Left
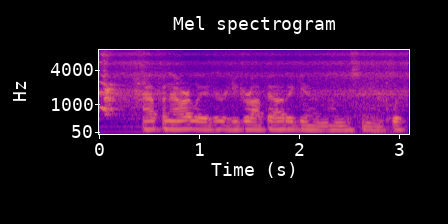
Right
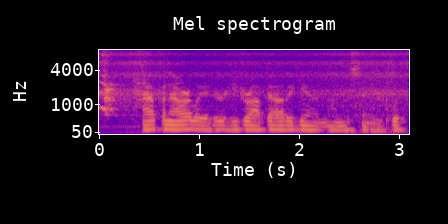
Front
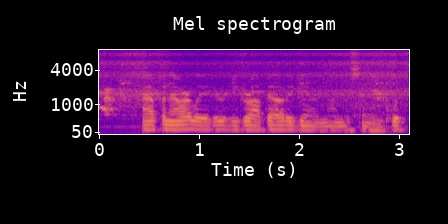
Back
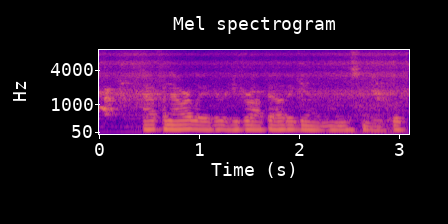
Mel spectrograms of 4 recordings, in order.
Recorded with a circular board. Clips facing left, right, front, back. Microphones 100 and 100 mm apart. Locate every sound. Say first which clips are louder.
0.4 s a man speaking: right 3 dB, front 6 dB; 15° right, 1.3 m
